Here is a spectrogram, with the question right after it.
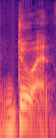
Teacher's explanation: Y la G del final casi ni, se dice.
